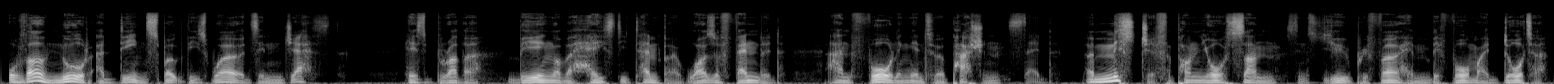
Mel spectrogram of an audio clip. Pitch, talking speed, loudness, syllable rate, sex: 90 Hz, 140 wpm, -21 LUFS, 4.0 syllables/s, male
